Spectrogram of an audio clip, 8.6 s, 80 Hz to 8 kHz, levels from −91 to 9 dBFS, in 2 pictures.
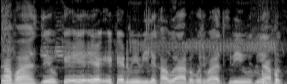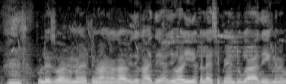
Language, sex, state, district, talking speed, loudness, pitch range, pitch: Hindi, male, Chhattisgarh, Korba, 230 wpm, -21 LUFS, 160-175 Hz, 165 Hz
